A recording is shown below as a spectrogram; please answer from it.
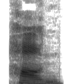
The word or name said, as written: hung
